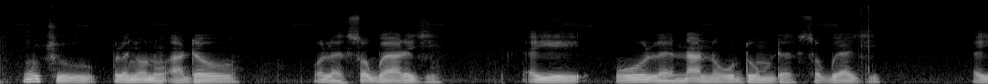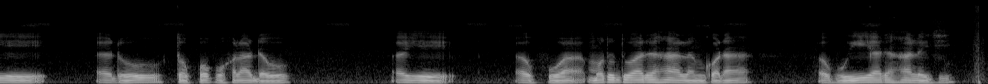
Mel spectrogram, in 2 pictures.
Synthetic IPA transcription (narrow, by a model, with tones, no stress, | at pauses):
ŋũ˦t͡ʃu˨k͡plə˦ɲɔ̃˦nũ˨ʔa˨ɖə˨wo˦ | wo̰˦lə˨sɔ˦ɡ͡be˦a˨ɖə˦d͡ʑi˦ | ḛ˦je˦ | wo˦lə˨nã˦nẽ˦wo˦ɖo˦mɖə˦sɔ˦ɡ͡be˦a˨d͡ʑi˦ | e˦je˦˨ | ɖə˨wo˦t̪ɔ˨k͡pɔ˦ɸo˨xla˦ɖə˨wo˦ | e˦je˦ | e˨ɸu˨a˨mɔ̃˦d̪o˦d̪o˦a˨ɖə˦ɦã˦lə˨ŋ̩˨ɡɔ˨nã˦ | ḛ˨βu˨ji˦a˨ɖə˦ɦã˦lə˨d͡ʑi˦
